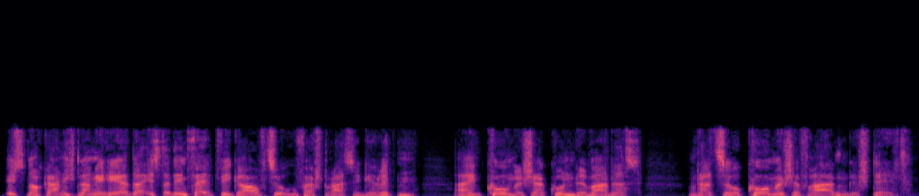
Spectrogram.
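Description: A man voicing a gruff, hearty male hobbit farmer in an audiobook, speaking in a booming, blustery, rustic way. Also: wildly swooping pitch, a little slow, pushed and bright, dry recording, highs cut off, full character voice.

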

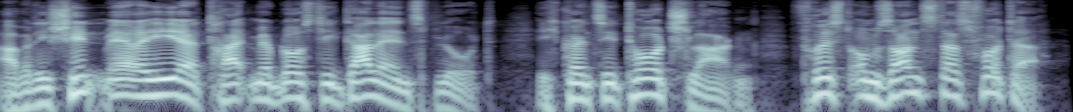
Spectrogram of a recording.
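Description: A man voicing a drunken, cruel male peasant carter who bellows loudly in a raised voice. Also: very animated, moderate pace, vocal fry, no echo, studio quality, exaggerated voice. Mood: boisterous. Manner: bellowing, higher and louder than the narration.

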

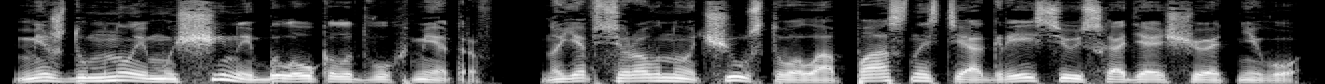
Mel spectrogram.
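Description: A man narrating an audiobook in a steady, measured way. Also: fairly low pitch, dry recording, clean studio sound. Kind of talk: scripted narration.

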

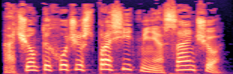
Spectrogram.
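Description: Anxious young noblewoman, read by a man, high-pitched and pleading, emotional storybook sister. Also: huge pitch swings, normal speed, no echo, clean studio sound. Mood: worried.

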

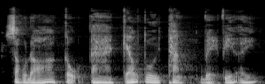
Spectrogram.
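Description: Low husky male narrator, steady scripted storytelling. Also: fairly quick.

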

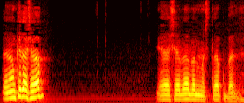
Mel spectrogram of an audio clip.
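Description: A man with an Egyptian accent teaching Quran recitation rules. He explains quickly in colloquial speech, asks his students questions, and recites verses slowly and drawn out. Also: mid-range voice, very animated, warm tone, highs cut off. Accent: Egyptian Arabic. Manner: addresses students directly with questions. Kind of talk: Quran tajweed lesson mixing explanation and slow recitation.

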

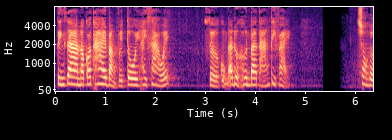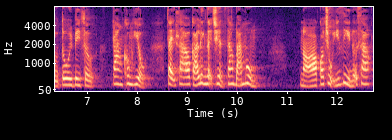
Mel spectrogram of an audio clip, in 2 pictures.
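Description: A woman's voice: on the high side, moderate pace, pauses often, a little mellow, slightly rough. A woman narrating a first-person family drama story in a plain, conversational way.

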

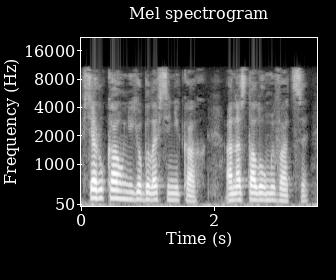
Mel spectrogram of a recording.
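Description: Woman audiobook narrator, low and deep, steady delivery. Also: brisk. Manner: steady storytelling. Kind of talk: scripted narration.

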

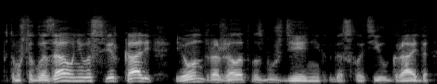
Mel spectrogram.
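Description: A man narrating a classic novel as an audiobook with expressive, dramatic storytelling. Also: lowish voice, fast, breathy edge, dry recording.

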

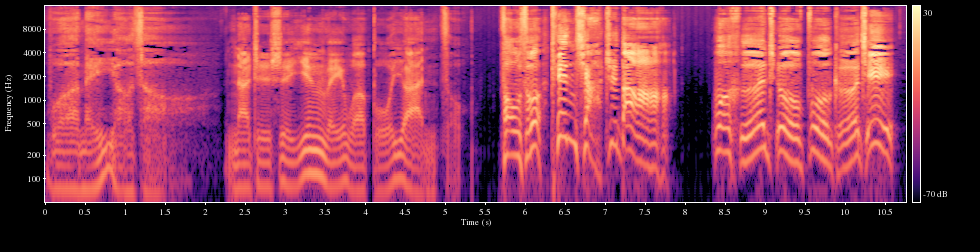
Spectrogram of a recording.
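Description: A man voicing a proud, cornered male gang chief who laughs mockingly and drawls low and slow. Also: big pitch swings, fairly bright tone, husky, no echo, clean studio sound, exaggerated voice. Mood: sly.

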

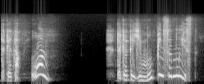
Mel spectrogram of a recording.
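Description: Audiobook villain: brutal hoarse Cossack hetman, raised pitch, a male narrator playing him. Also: expressive, normal speed, no echo, highs cut off, heavily acted. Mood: enraged. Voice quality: hoarse, wild, raging. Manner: shouting threats, growling. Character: furious ruthless male Cossack hetman, older. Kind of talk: audiobook character reading.

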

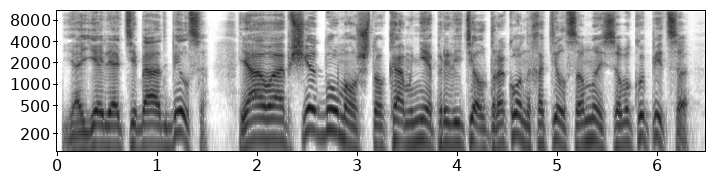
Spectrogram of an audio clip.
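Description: A man's voice: mid-range voice, lively intonation, normal speed, no echo, studio quality, pitched above the performer's own voice, close to an everyday voice. A man voicing a small, cheeky male shortling creature who grumbles and bleats when frightened. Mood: indignant. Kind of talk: audiobook character voice.

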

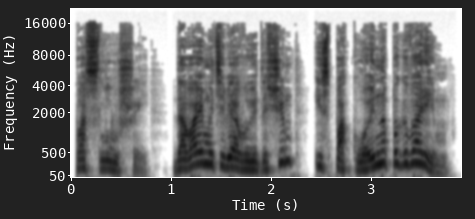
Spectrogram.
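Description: A woman voicing a firm, motherly grown female cat in a storybook, calm but bossy. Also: on the low side, moderate pace, no room sound, studio quality. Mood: coaxing. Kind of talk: storybook reading.

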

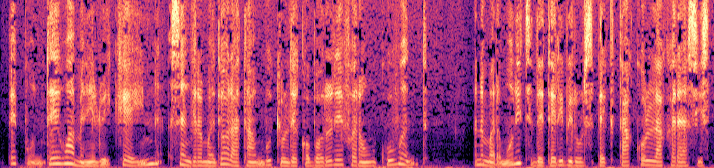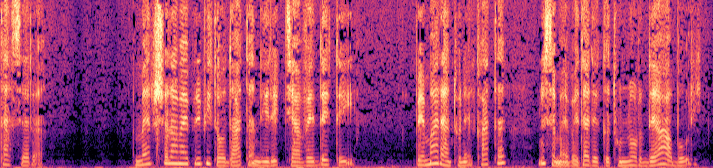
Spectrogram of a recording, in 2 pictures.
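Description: A narrator reading a war novel aloud in a steady storytelling delivery. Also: mid-range voice, creaky, slightly rough. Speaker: audiobook narrator. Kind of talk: dramatic audiobook narration.

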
